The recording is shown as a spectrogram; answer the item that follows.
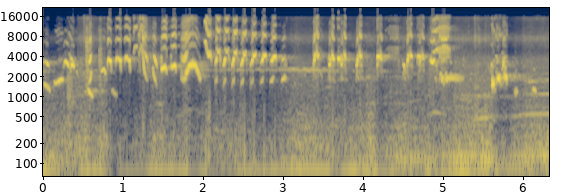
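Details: White-rumped shama from Medan with dense kretekan song used as morning masteran for other birds; fast varied chips, buzzy rattles and scattered whistled notes in a continuous tumbling stream.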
